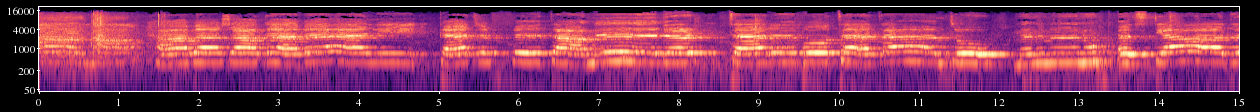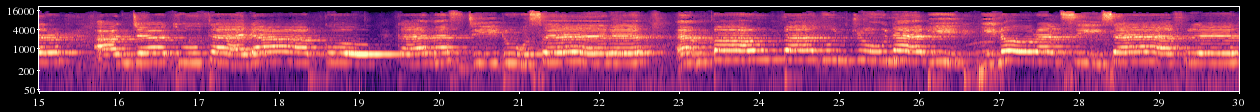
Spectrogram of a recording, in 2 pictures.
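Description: Children singing a menzuma, an Islamic devotional song, in high voices. The melody moves in wavering, ornamented phrases of a second or two each.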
